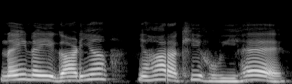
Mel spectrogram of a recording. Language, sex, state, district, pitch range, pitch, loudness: Hindi, male, Jharkhand, Ranchi, 175-215 Hz, 200 Hz, -15 LUFS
